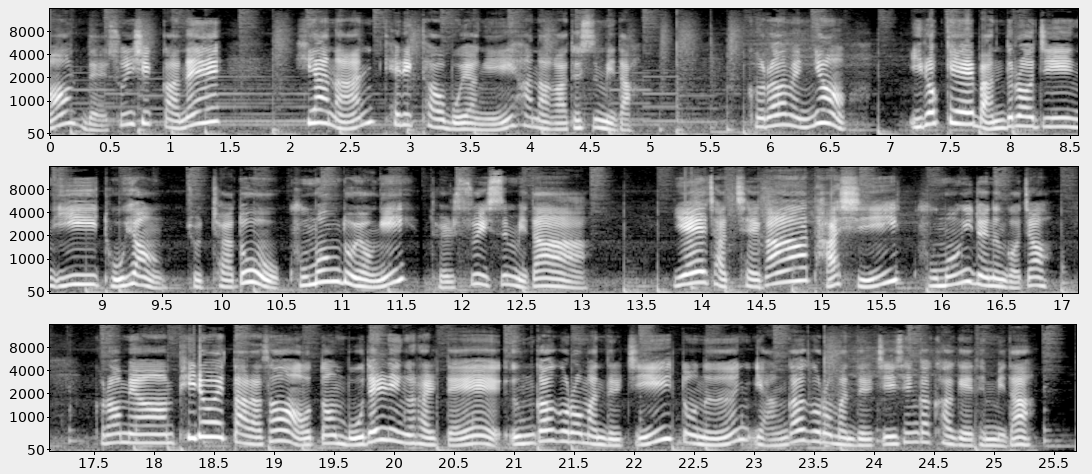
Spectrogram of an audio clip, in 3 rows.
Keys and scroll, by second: 12.5 super+c, 12.9 super+v.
